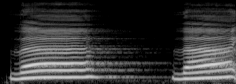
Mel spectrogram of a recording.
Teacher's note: dza ini hukumnya adalah Mad Thobi'i yaitu Mad Thobi'i muqadar karena dalal barisnya fathah panjang maka dalal kita panjangkan Cukup dua harakat saja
